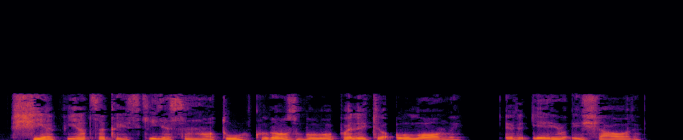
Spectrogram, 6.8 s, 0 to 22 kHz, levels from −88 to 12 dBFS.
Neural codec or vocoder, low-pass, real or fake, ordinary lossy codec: codec, 16 kHz, 4 kbps, FunCodec, trained on LibriTTS, 50 frames a second; 7.2 kHz; fake; MP3, 32 kbps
